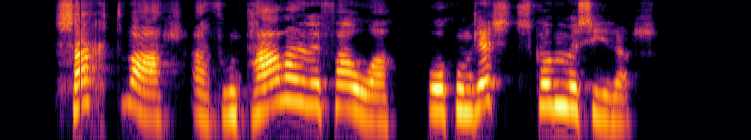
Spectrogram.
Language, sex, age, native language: Icelandic, female, 20-29, Icelandic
